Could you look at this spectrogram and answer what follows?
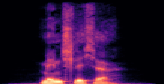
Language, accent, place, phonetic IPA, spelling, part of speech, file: German, Germany, Berlin, [ˈmɛnʃlɪçɐ], menschlicher, adjective, De-menschlicher.ogg
- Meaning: inflection of menschlich: 1. strong/mixed nominative masculine singular 2. strong genitive/dative feminine singular 3. strong genitive plural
